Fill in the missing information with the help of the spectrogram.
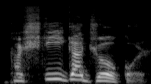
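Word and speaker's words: Câștigă jocul: So I'm on Google and I just heard the woman pronounce it. Castiga Jokul. Oh, yes, that's more European.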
